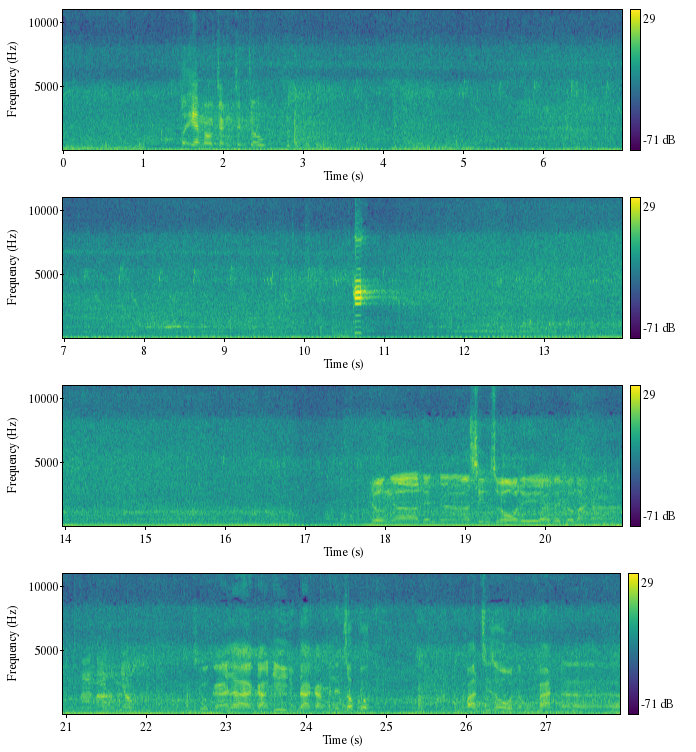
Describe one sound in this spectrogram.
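A motorbike engine hums steadily.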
